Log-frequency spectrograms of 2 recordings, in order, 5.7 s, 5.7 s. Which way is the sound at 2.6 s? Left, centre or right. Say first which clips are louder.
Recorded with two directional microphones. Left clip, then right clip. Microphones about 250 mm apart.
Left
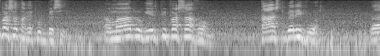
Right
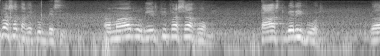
Right 6 dB; left.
